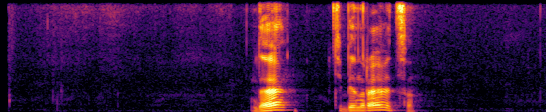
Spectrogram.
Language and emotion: Russian, positive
